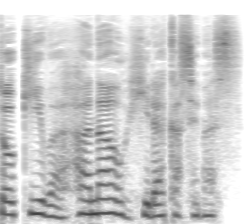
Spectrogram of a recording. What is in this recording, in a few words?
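Voice growth, Japanese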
